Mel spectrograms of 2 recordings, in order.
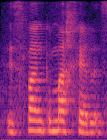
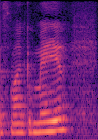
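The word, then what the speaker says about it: Švankmajer: bueno, también eh, para recomendar algo más extraño, tal vez un poco más perturbador, está Hans Mayer Svankmacher se, se lee, pero se pronuncia Svankmayer.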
